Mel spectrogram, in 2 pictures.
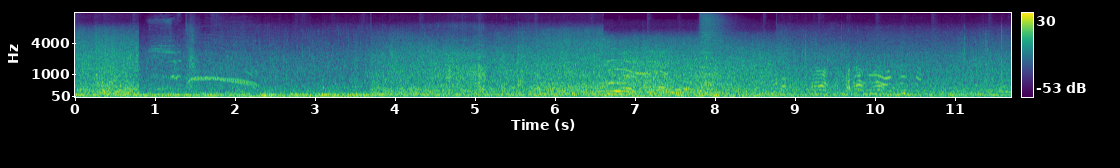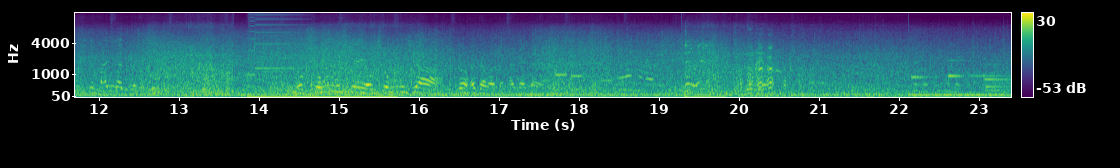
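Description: Waves splash against rocks nearby.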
